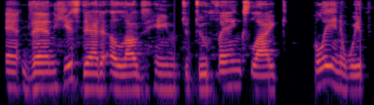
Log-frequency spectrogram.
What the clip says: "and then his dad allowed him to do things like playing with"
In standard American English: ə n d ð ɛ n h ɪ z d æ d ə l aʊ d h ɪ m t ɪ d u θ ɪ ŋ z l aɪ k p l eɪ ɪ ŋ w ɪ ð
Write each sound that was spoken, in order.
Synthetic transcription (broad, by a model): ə n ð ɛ n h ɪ z d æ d ə l aʊ d h ɪ m t ɪ d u θ ɪ ŋ z l aɪ k p l eɪ ɪ ŋ w ɪ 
